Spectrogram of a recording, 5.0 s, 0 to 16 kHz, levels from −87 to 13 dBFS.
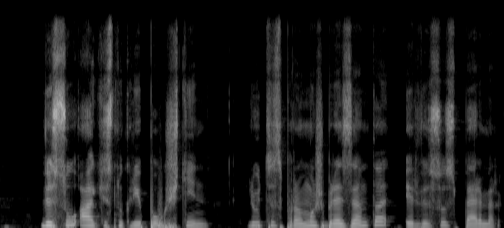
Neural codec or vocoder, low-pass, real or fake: none; 14.4 kHz; real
